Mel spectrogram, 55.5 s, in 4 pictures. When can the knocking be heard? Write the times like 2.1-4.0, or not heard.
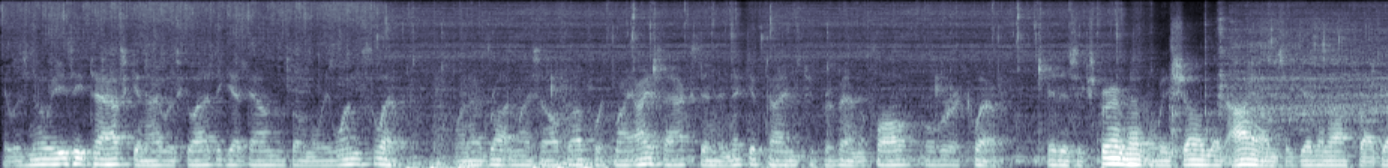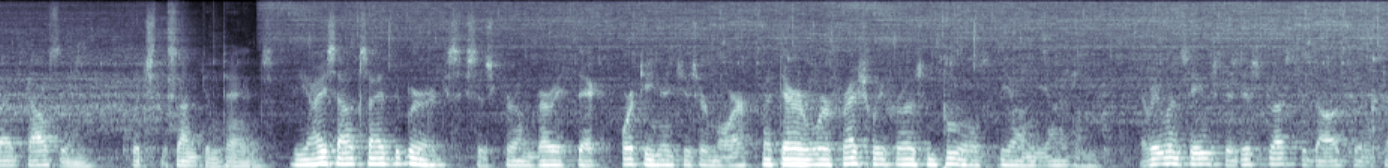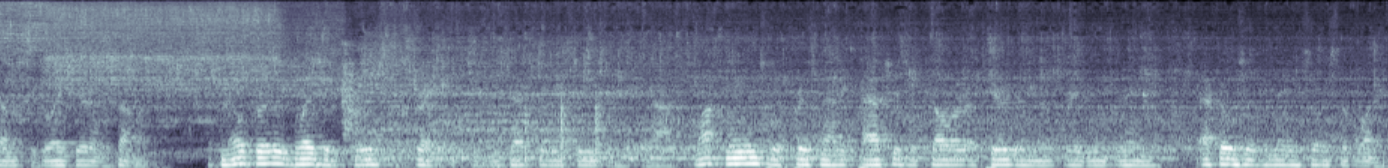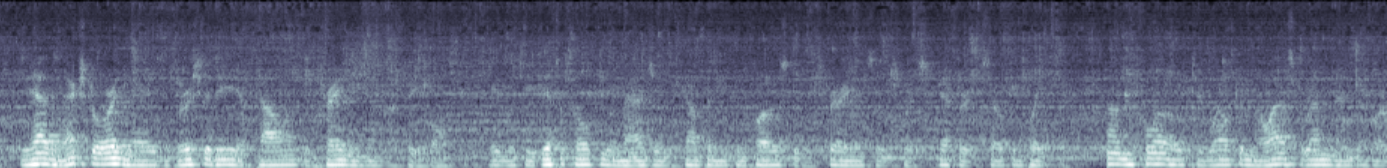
4.0-6.0, 33.0-33.8.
